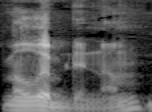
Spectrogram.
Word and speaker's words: molybdenum: It's actually pronounced molybdenum. – Molybdenum. Molybdenum. – But because I'm a child of the 60s, I have always called it molybdenum. – Oh, good golly, Miss Molly. – Yeah. – All right. Molybdenum. What is molybdenum? – It is a trace mineral, and if you give me a second, I've got it.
